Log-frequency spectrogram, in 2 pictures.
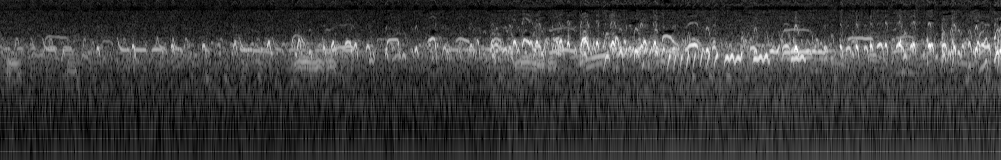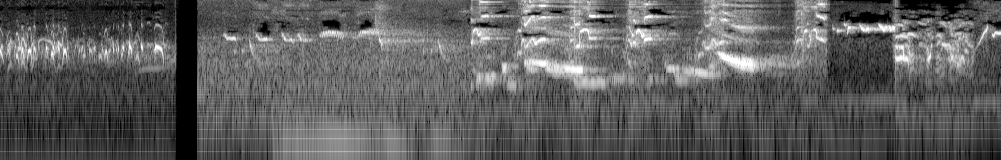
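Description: Birds calling: rapid, dense chirping and twittering for about twelve seconds, then, after a brief break, louder squawking calls that sweep down and up over a low steady hum.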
